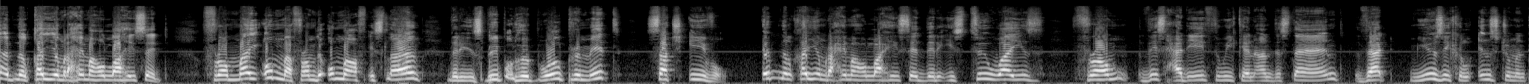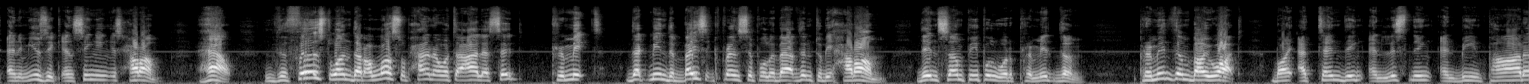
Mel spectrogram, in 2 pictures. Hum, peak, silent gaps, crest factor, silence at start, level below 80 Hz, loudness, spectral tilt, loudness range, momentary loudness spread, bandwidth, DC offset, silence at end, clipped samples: none; 0 dBFS; none; 12 dB; 0 s; -44 dBFS; -12 LUFS; -4 dB/octave; 4 LU; 11 LU; 16.5 kHz; under 0.1%; 0 s; 0.4%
